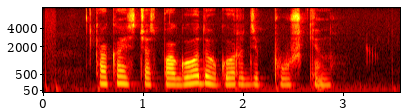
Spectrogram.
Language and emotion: Russian, neutral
